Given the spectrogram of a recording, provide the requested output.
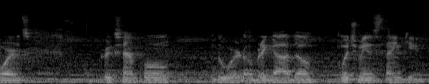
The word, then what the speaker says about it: obrigado: For example, the word obrigado, which means thank you. I've heard people say brigado, so they don't say the O.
